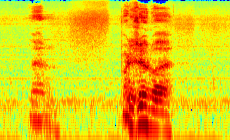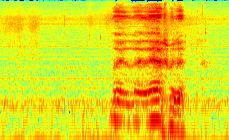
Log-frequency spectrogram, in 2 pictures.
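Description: An elderly man speaks slowly and calmly, close by, with pauses between his words.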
